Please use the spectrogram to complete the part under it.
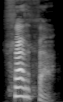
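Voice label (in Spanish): "ZARZA", Spanish, female; mekanta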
